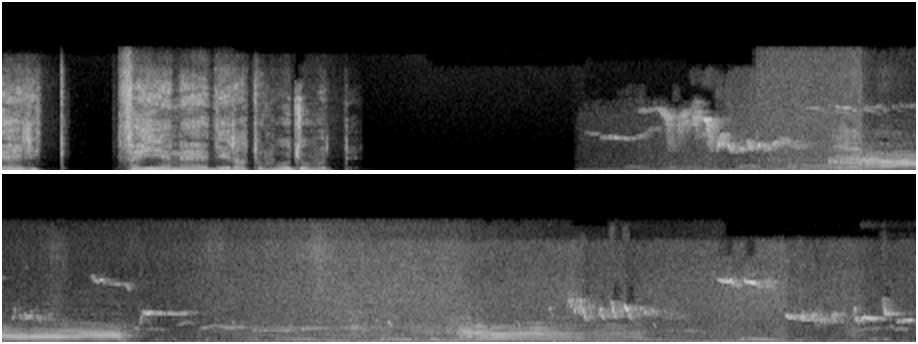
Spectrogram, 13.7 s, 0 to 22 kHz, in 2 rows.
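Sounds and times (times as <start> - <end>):
speech: 0.0 - 2.7
birds chirping: 4.3 - 13.7
cow mooing: 6.2 - 7.9, 10.2 - 11.7.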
